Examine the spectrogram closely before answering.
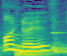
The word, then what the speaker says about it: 오늘: 79 this is pronounced as a two-syllable word the first syllable is o the second syllable is pronounce it with me the word onor is an adverb of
